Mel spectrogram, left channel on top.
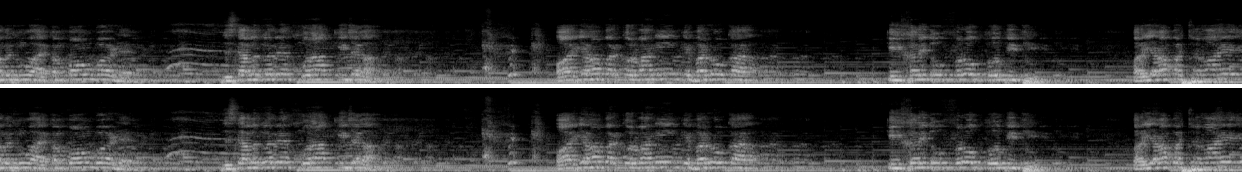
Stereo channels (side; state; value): both; normal; correlation 0.81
